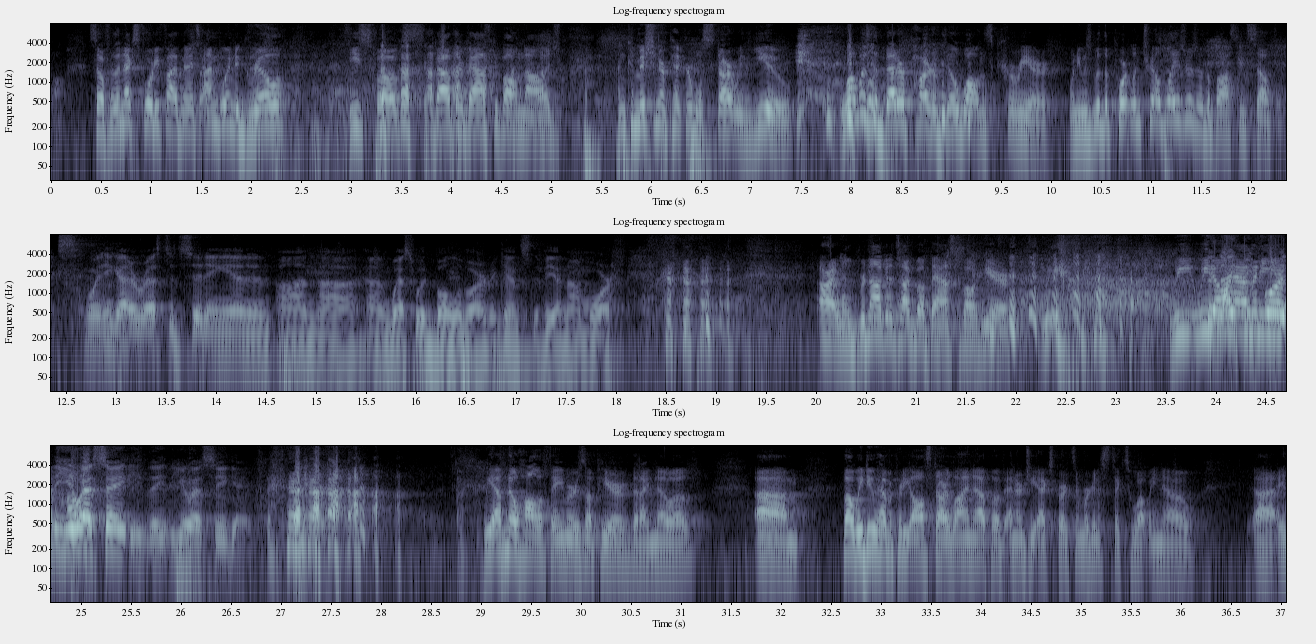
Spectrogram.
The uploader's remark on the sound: In this week’s podcast, we’re live at Greentech Media’s Solar Market Insight conference.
